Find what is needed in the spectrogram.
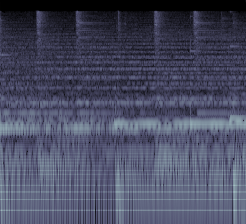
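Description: A slow, tender gospel song: a man singing held notes over an instrumental accompaniment, with the chords changing about once a second.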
